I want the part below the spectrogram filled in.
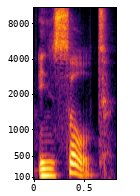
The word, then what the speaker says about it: insult: 여러분 insult가 지금처럼 발음이 insult 강세가 앞에 들어가면요 명사로 지금 활용이 되는 거고 모욕이란 뜻입니다. 그러 그러니까 무슨 그런 모욕을 하냐라는 거죠. 근데 여러분 같은 단어인데요. 여러분가 insult 이렇게 강세가 뒤에 들어가잖아요.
